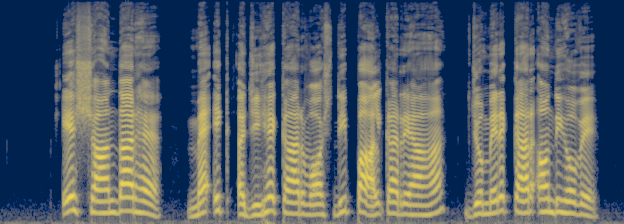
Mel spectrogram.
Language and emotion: Punjabi, happy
